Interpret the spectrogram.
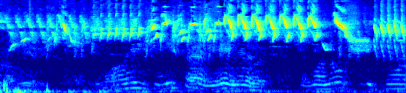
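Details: Three cock finch mules, caged birds, singing: bright high twittering and trilled phrases, fast chattering runs and sweet whistled notes, with a few sharp metallic pings. Lower rasping sounds underneath.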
